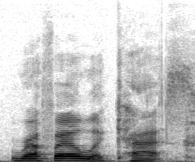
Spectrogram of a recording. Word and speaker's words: Raphaëlle Lacasse: people your full name because I guess completely butchered her last name hi everyone and my name is rapael Cass not La I'm so sorry so many versions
